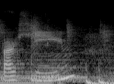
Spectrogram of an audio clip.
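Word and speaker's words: Tajín: It's called tajin, and yes, I'm pronouncing that in a Spanish accent.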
